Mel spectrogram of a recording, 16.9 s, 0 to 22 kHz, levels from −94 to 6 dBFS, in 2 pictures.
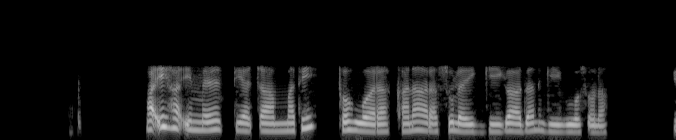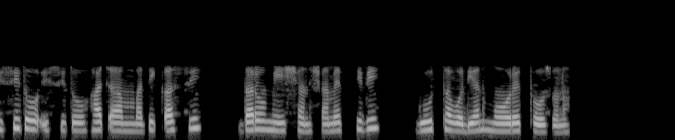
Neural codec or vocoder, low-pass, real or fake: none; 3.6 kHz; real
